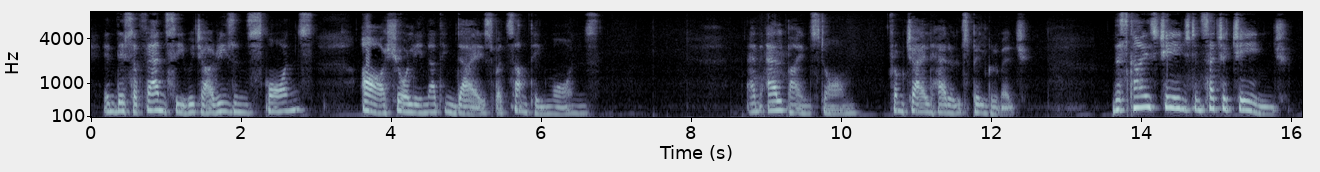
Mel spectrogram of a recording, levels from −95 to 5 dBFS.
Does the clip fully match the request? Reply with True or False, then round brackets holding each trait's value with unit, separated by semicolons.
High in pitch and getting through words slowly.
False (180 Hz; 110 wpm)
